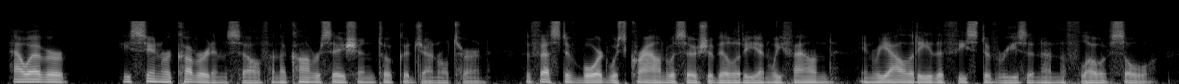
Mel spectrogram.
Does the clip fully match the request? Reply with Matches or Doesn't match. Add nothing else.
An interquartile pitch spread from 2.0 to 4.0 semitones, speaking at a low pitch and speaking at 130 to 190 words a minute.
Matches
